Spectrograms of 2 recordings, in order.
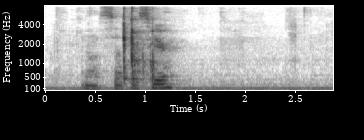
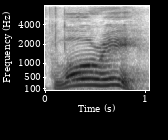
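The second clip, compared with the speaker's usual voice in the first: high, loud shout of triumph; triumphant shout; 12 semitones higher, 7 dB louder than usual. Real, not acted. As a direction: cry out in victory. Cracker breaks cleanly.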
